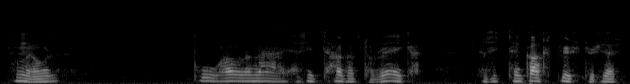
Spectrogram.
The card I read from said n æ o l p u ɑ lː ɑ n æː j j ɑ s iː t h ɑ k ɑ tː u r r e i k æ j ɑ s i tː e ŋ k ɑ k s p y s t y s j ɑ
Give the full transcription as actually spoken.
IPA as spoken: n e o l p uː ɑ lː ɑ n æː j j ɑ s i t h ɑ k ɑ tː u r r e i k æ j ɑ s i tː e ŋ k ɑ k s p y s t y s j ɑ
